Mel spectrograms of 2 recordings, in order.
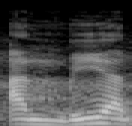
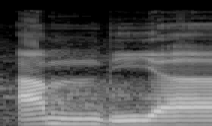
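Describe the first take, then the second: First: The nasal before the b sounds like n. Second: The nasal before the b sounds like m. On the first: The speaker calls it wrong. "bukan bahasanya anbiya" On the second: The speaker calls it right. "tapi anbiya"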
